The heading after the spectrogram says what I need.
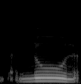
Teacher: নুন হচ্ছে 9 নম্বর মাখরাজ জিহ্বার আগা তার বরাবর উপরে তালুতে তো নুনের জিহ্বার আগাটা লাগবে নুন জিহ্বার আগাটা নুন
